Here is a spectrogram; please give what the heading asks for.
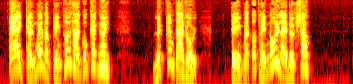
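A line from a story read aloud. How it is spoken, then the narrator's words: Shouted from crowd. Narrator (Vietnamese): Một đệ tử của Tiêu Công Lễ từ giữa đám đông la lên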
